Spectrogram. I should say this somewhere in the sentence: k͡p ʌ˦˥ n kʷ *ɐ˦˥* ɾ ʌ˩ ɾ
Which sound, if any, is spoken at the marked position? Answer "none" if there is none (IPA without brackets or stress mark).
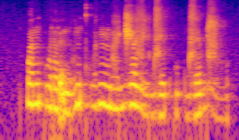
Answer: ɐ˧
